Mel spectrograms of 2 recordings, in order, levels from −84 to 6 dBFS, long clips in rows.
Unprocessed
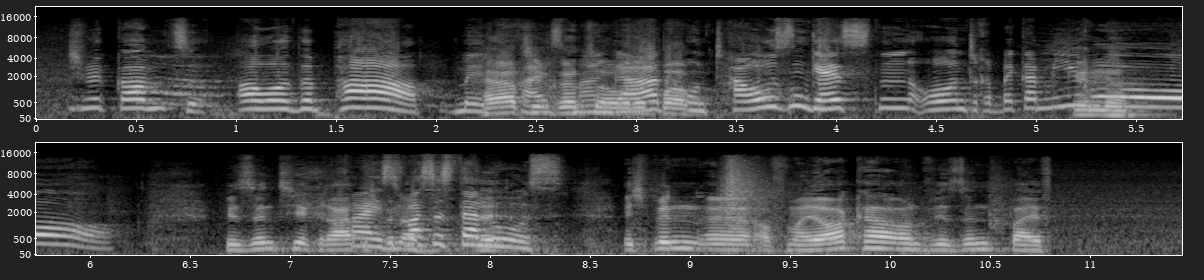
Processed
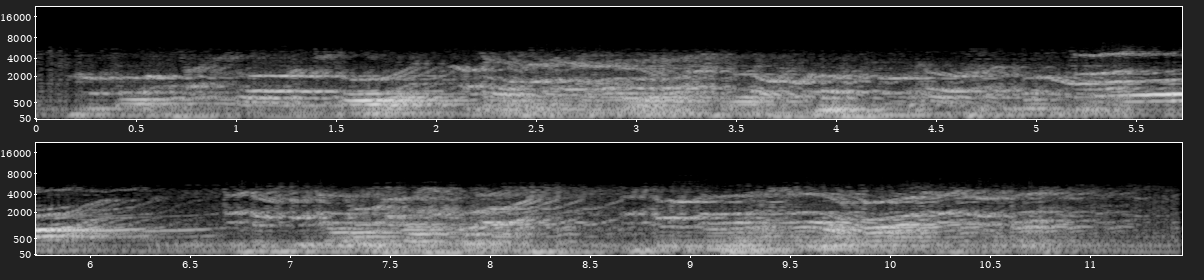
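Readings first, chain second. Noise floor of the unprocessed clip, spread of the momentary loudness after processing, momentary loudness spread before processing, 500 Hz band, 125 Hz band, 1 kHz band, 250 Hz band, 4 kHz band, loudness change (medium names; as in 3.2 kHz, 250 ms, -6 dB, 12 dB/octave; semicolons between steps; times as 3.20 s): -47 dBFS, 12 LU, 11 LU, 0.0 dB, +8.0 dB, +3.5 dB, +2.0 dB, +3.5 dB, +2.0 dB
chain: spectrum inverted on a logarithmic axis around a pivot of 770 Hz; comb 7 ms, depth 79%; in parallel at -0.5 dB: compression, threshold -27 dBFS, peak gain reduction 18 dB; on the sum: resampled via 11.025 kHz; on a send: reverse bouncing-ball echo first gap 50 ms, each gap 1.6×, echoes 5; on the sum: transient shaper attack -8 dB, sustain +5 dB; trim -2 dB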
